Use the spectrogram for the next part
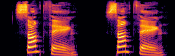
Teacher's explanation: You may also hear this on the word " something," where people will add a /p/ before thing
